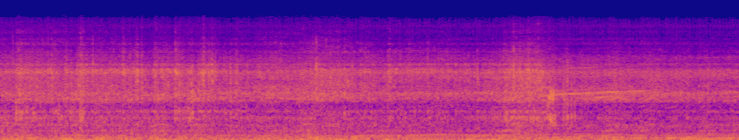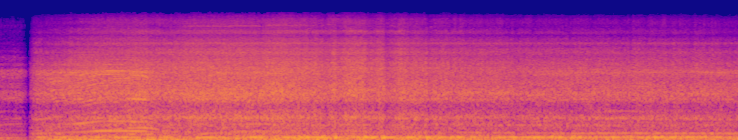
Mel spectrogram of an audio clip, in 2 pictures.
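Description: A snowmobile engine roars steadily close by, revving up and down.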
